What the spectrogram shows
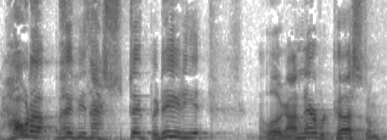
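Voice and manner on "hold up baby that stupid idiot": retold holler. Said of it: "I was hollering".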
